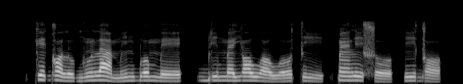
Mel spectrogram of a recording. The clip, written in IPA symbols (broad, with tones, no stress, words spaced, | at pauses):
ke˦ɡɔ˦˨lu˨ɡũ˨˦ la˦˨mĩ˨˦ɡ͡bo˦ me˧ | ɡ͡bi˧mɛ˧jɔ˧wɔ˨ wo˨˦ti˦˨ | k͡pɛ̃˦li˦˨so˨ | i˧dɔ˨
